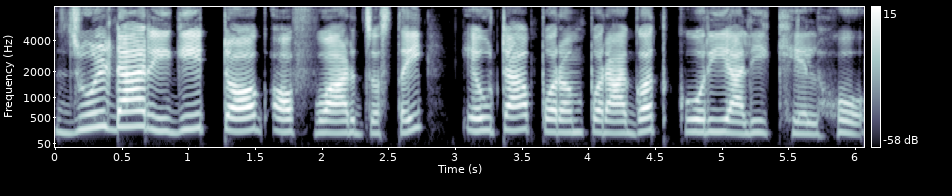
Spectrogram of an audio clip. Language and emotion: Nepali, neutral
